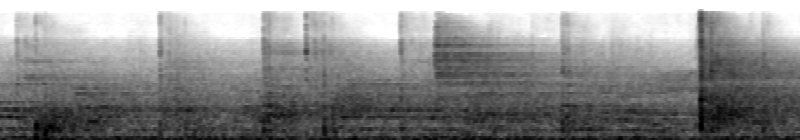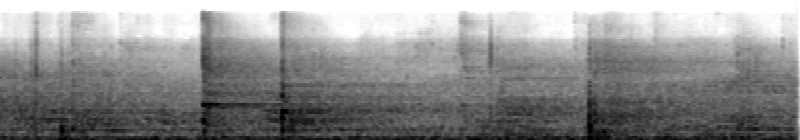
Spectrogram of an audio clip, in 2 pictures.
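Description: Badminton doubles rally: sharp cracks of racket strings hitting the shuttlecock roughly every second, the loudest about five seconds in.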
